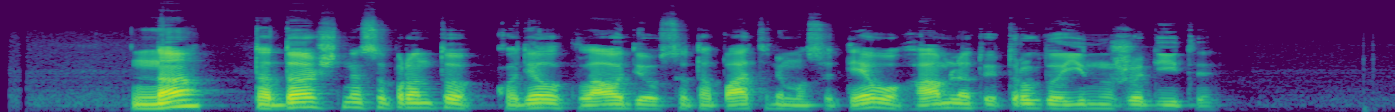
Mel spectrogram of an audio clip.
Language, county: Lithuanian, Kaunas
